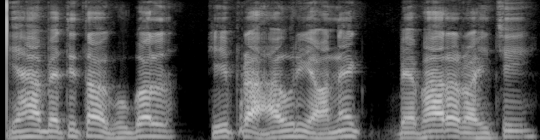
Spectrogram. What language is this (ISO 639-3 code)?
ori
